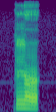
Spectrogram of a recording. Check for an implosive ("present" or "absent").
absent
